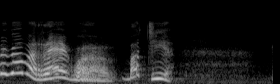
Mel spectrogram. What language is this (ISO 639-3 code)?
por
